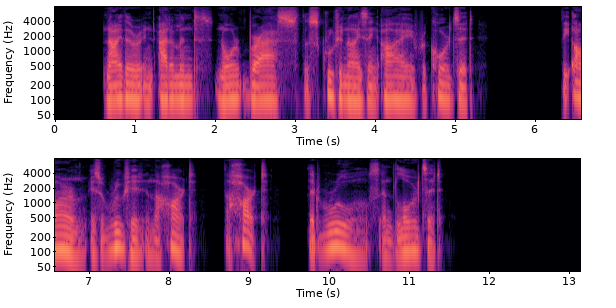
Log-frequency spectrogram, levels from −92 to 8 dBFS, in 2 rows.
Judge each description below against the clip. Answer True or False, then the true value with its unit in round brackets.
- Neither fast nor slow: False (110 wpm)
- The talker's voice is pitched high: False (100 Hz)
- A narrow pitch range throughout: True (2.0 semitones)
